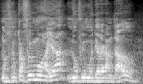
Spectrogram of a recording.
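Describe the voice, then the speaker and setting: Man, Honduran accent, high-pitched, heated casual rant, swears a lot, repeats himself. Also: fast talker, slight background noise. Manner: emphatic, repetitive, swears freely. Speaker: TikTok creator.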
